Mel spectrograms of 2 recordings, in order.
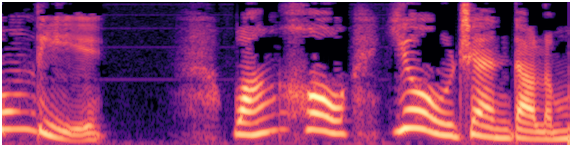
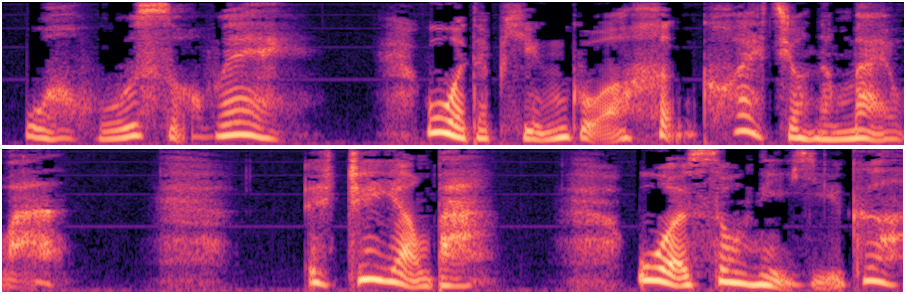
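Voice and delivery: lightly voiced farm woman; 4 semitones lower than usual. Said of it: "农妇回答".

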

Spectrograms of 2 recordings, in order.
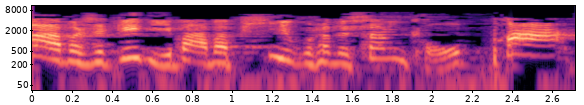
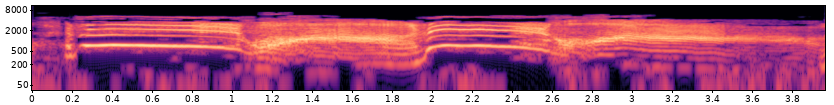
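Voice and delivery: imitated howitzer fire; 3 dB louder, much slower than usual. Father firing howitzers at the other father, imitated blasts. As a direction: mimic shells whining in and exploding. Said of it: "一阵榴弹炮".

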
